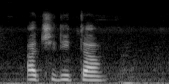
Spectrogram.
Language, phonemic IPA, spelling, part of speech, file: Italian, /at͡ʃidiˈta/, acidità, noun, It-acidità.ogg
